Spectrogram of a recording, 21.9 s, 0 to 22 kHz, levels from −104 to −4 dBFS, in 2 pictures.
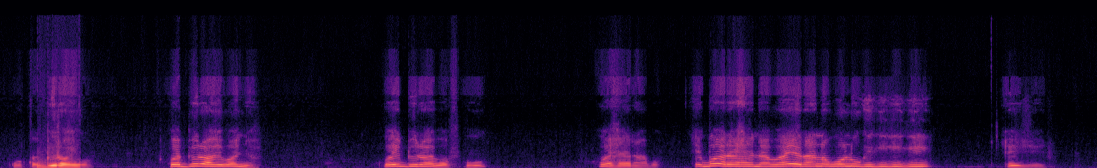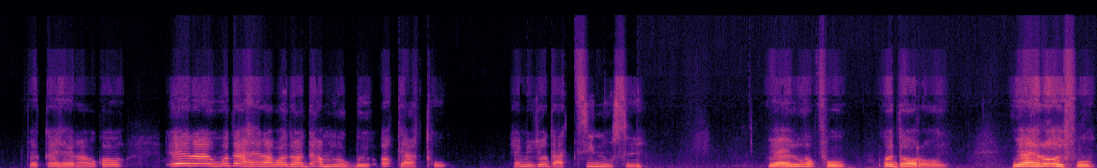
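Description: Speech that sounds muffled and hoarse, with grainy, rough texture throughout, the likely result of Opus compression in its hybrid speech mode at a low bitrate around 16 kbps, unlike MP3's swirling holes. Sudden gain jumps of about 12 dB (0.38 to 0.81 s) and about 9 dB (17.35 s to the end) are likely unramped gain settings: background noise steps up with the speech, which a compressor wouldn't do.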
